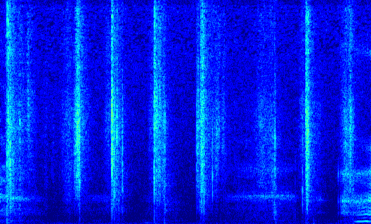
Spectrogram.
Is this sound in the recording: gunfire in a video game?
no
